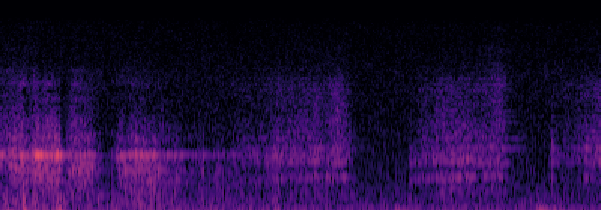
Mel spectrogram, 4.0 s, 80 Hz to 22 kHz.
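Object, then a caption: Darbuka drum with plastic head. A flat palm and fingers rub across the white plastic membrane of a hollow, hand-held darbuka drum. The result is a quiet, continuous scraping hiss with a faint ringing tone around 1.1 kHz, strongest in a brief louder burst at the start before settling into a soft, steady rub.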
